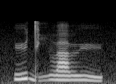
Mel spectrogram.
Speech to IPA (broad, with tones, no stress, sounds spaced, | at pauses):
y˧˥ d i̤˩˧ β a˧ β y˧˩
